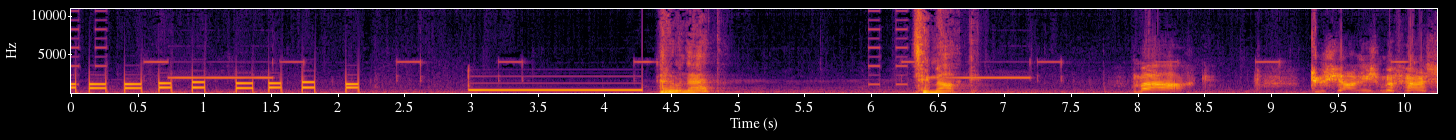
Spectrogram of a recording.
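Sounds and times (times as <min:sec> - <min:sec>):
telephone keypad tones as a number is dialed: 0:00.0 - 0:04.3
speech: 0:04.5 - 0:05.0, 0:06.4 - 0:06.9, 0:08.0 - 0:08.5, 0:09.4 - 0:10.2.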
